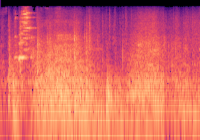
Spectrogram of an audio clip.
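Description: Metal up-and-over garage door being opened: a short squeak about half a second in, then a long run of scraping noise as the panel swings up, with a sharp click a little after three seconds.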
